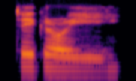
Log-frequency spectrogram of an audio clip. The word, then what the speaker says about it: degree: Degree. Degree ka second syllable jo usko stress kiya jayega.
